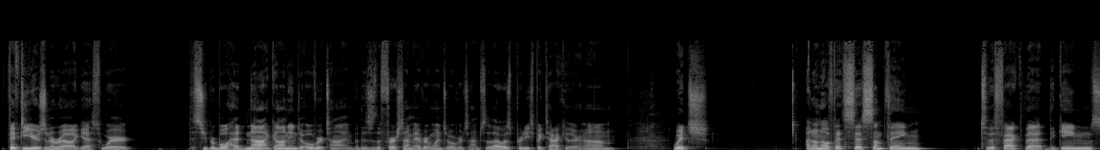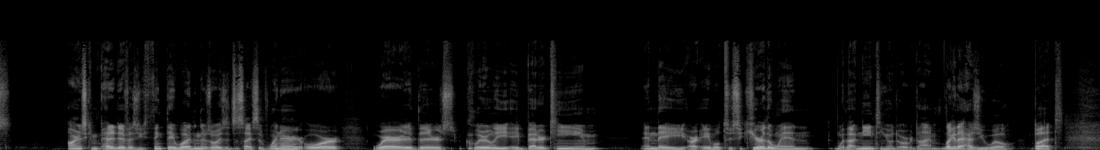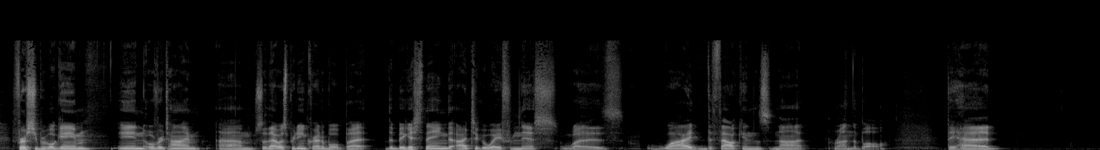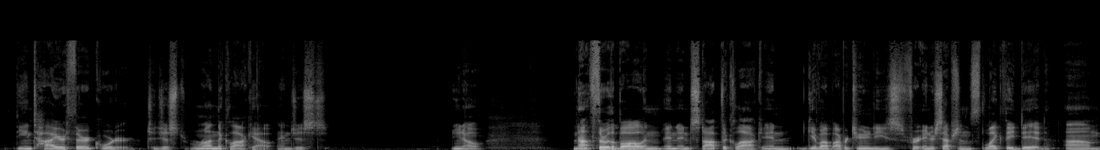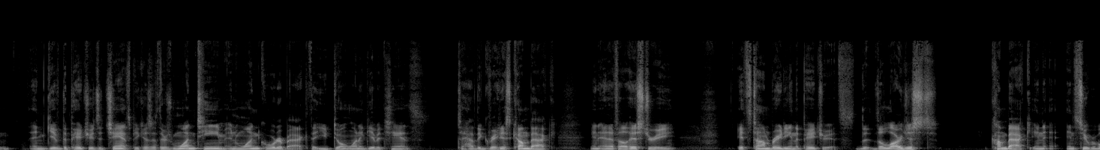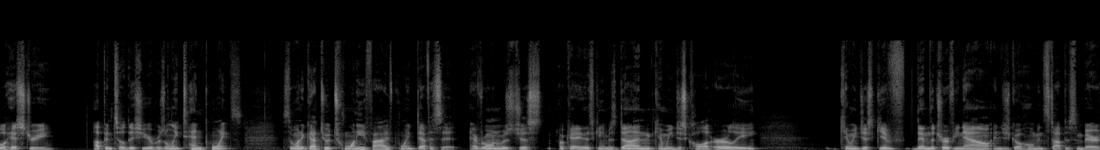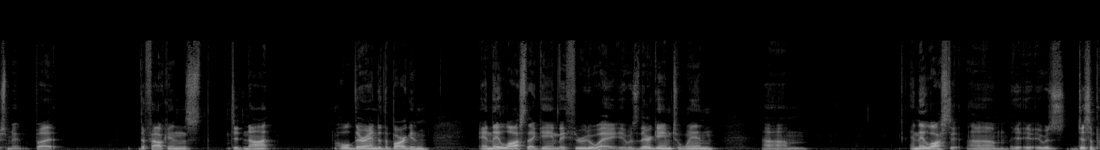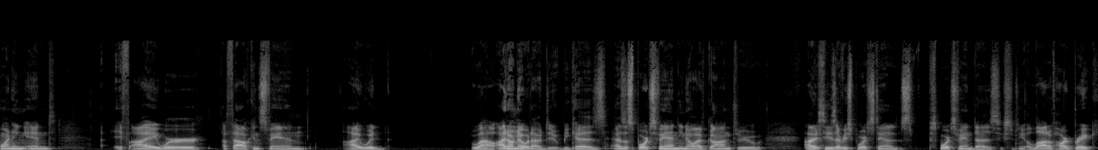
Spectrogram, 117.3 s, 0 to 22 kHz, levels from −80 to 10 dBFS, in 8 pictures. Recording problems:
none

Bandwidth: 16 kHz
